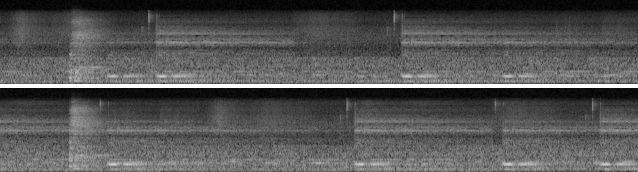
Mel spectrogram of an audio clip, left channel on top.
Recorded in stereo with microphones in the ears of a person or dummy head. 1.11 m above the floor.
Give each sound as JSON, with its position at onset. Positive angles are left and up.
{"t": 0.7, "sound": "a snare drum", "side_deg": -45, "distance_m": 5.5}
